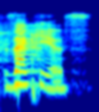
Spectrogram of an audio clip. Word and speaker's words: Zacchaeus: It was Zacchaeus, sorry. – ¿Cómo te dije? – He said it right, Zacchaeus.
